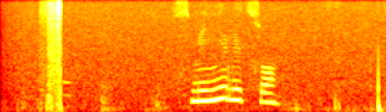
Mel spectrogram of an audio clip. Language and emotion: Russian, neutral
